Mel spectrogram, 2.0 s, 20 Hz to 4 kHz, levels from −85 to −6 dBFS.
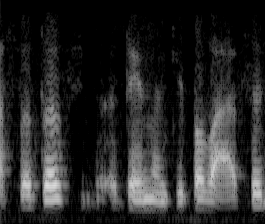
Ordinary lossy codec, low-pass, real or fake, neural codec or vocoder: AAC, 32 kbps; 3.6 kHz; real; none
